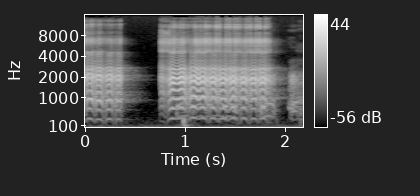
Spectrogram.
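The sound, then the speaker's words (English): A person imitates a dolphin with high, warbling squeaks that trill rapidly. Three loud bursts: a short one, a longer sustained chatter, and a brief final squeal. “Can anybody make a dolphin noise?”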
